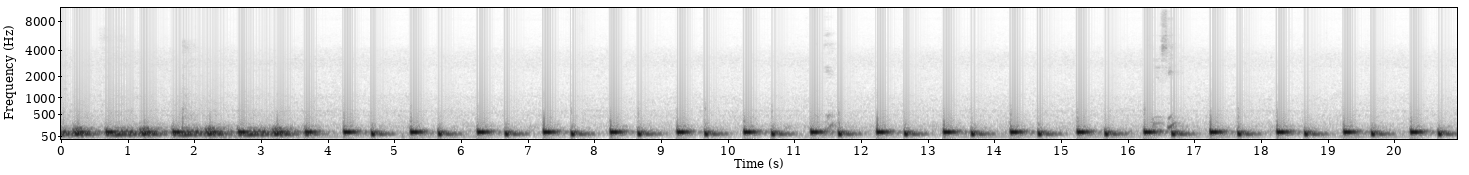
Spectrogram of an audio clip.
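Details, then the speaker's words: Patient with pure mitral stenosis: the second heart sound is not single, with an extra sound after it, the opening snap. "So second sound is not single. There is an extra sound after second heart sound. This is opening snap."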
